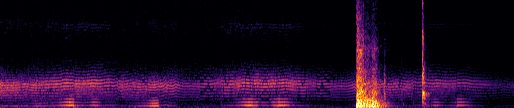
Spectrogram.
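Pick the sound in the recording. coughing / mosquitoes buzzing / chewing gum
mosquitoes buzzing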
